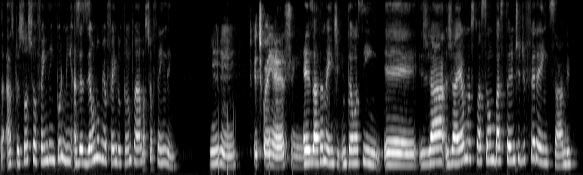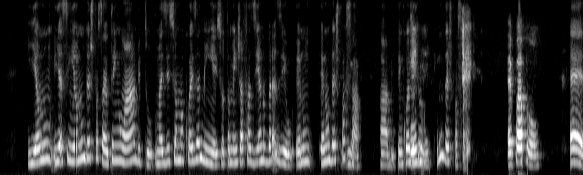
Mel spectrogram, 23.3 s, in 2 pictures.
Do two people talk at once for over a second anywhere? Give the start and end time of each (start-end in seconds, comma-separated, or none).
none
